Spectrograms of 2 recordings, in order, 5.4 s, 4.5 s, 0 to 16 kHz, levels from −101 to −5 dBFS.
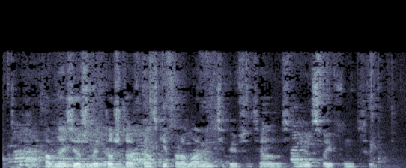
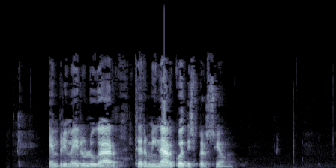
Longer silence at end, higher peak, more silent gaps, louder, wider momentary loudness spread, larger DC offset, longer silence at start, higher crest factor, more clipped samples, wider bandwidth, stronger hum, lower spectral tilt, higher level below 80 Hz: second, 0.4 s vs 1.45 s; second, -4 dBFS vs 0 dBFS; neither; about the same, -22 LUFS vs -22 LUFS; second, 13 LU vs 16 LU; neither; second, 0.05 s vs 0.65 s; second, 18 dB vs 26 dB; neither; about the same, 11.5 kHz vs 11 kHz; neither; first, -5.5 dB/octave vs -4 dB/octave; first, -52 dBFS vs -74 dBFS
